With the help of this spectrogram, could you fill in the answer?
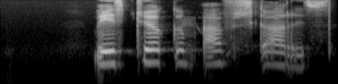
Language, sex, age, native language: Icelandic, male, 9, Icelandic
